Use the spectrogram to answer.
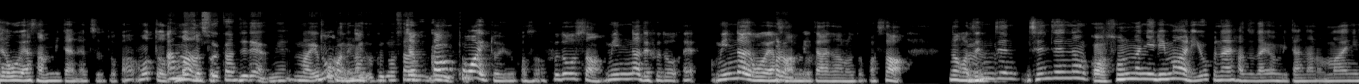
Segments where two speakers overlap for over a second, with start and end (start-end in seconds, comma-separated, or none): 3.2-4.8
